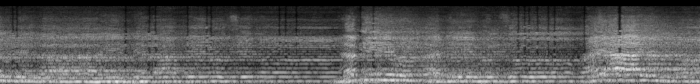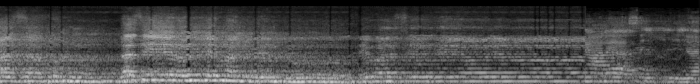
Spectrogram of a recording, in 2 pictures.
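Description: Chanting of an Arabic devotional poem praising the Prophet, sung in long drawn-out phrases. Each phrase sinks in pitch, and a short break follows every two to three seconds.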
